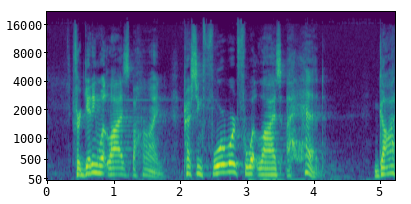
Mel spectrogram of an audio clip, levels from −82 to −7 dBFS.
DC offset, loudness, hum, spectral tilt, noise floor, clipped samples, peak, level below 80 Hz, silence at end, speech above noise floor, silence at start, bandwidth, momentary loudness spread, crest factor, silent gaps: under 0.1%; -20 LUFS; none; -4.5 dB/octave; -51 dBFS; under 0.1%; -6 dBFS; -56 dBFS; 0 s; 31 dB; 0.3 s; 19 kHz; 10 LU; 14 dB; none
